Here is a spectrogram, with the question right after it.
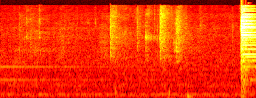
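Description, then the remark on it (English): A single bright bell strike rings out loudly near the end, its metallic tone sustaining, preceded by a couple of seconds of faint clicks and quiet background noise. “That damn bell's weak. Do that again, please.”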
